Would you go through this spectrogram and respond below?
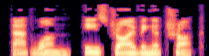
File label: fast; assessment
